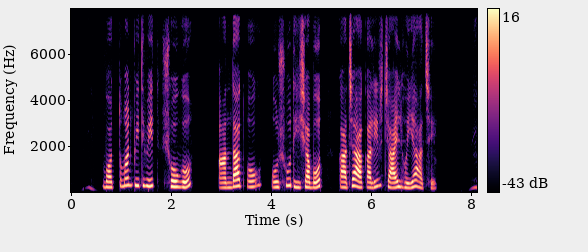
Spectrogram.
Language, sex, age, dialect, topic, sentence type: Bengali, female, 18-24, Rajbangshi, agriculture, statement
